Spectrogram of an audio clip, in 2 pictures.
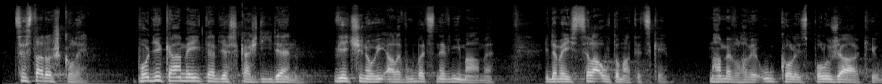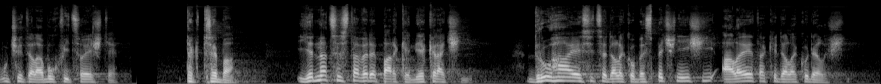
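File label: male Czech documentary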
